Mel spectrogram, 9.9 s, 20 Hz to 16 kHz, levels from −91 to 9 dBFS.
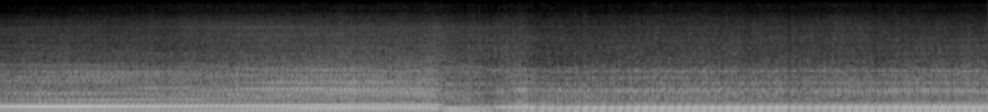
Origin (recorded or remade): recorded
